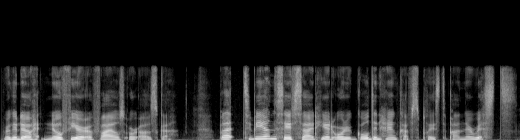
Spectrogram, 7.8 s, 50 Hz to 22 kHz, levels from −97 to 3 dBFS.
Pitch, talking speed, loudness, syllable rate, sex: 220 Hz, 185 wpm, -17 LUFS, 5.0 syllables/s, female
